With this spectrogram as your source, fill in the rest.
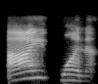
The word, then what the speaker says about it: I wanna: la palabra I wana I wana suena como la palabra iguana el animalito iguana iana De igual forma lo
